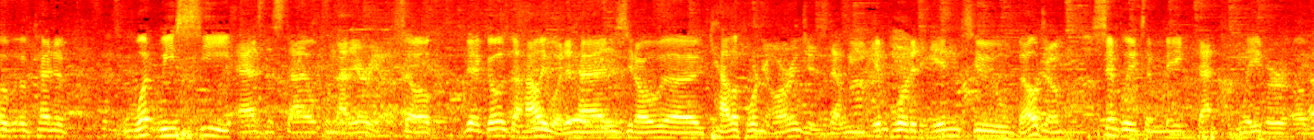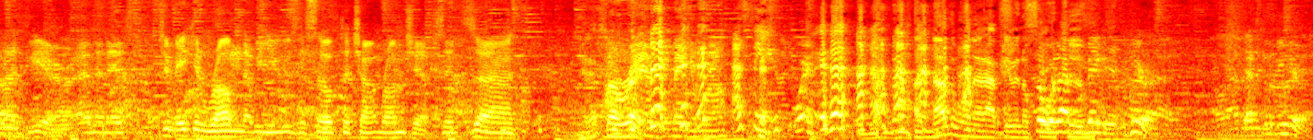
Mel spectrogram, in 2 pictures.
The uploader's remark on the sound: Live from Ale Mary’s in Royal Oak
